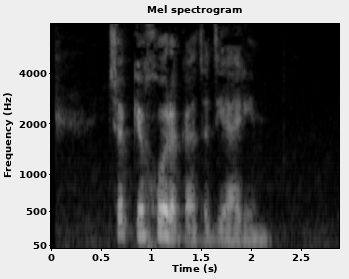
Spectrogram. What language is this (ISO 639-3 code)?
ckb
